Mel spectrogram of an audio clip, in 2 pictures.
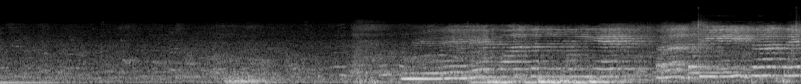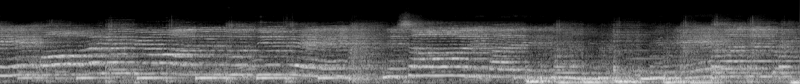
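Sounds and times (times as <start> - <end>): boy singing into microphone: 3.9 - 16.0.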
